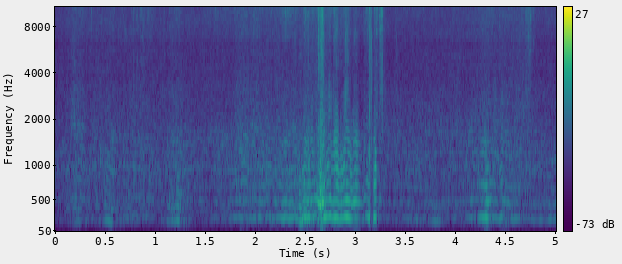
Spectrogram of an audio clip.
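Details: Honey bees buzzing inside their hive: a dense, steady hum with overlapping wingbeat tones, swelling into a louder close pass near the middle before settling back to the low drone.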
